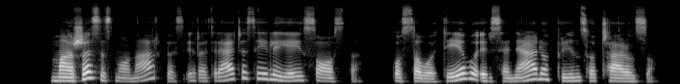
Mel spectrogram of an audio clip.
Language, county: Lithuanian, Šiauliai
